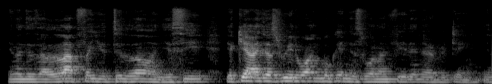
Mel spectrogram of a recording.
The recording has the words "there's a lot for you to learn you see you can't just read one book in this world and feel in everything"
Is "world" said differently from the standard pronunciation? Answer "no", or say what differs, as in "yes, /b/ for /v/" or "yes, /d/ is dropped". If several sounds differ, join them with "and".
yes, /d/ is dropped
